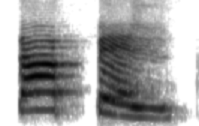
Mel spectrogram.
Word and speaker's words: t'appelles: And the next is t'appelles. The S is silent.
